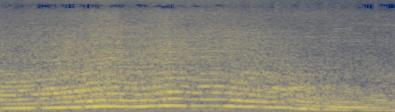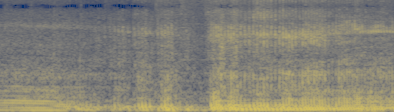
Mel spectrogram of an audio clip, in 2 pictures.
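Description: BTCC Volkswagen Passat touring car engine revving, its pitch climbing and falling back over about three seconds, then running on with a rough, crackly low rumble.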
